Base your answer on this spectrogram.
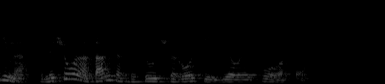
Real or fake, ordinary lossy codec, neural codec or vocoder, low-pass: real; AAC, 32 kbps; none; 3.6 kHz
